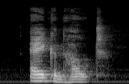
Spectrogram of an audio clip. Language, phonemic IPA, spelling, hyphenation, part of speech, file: Dutch, /ˈɛi̯.kə(n)ˌɦɑu̯t/, eikenhout, ei‧ken‧hout, noun, Nl-eikenhout.ogg
- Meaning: oak wood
